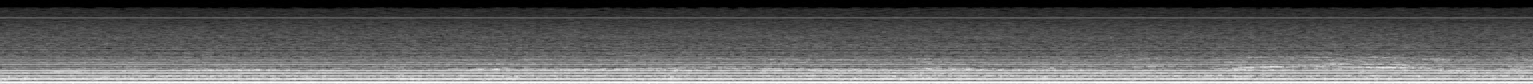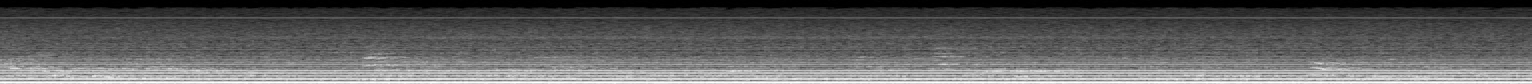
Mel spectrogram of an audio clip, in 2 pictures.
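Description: A man prays aloud faintly at a distance.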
